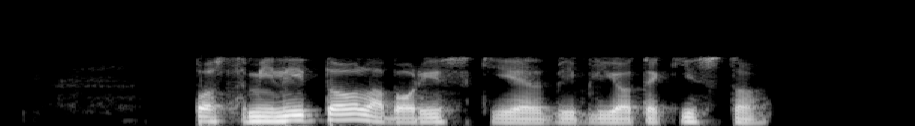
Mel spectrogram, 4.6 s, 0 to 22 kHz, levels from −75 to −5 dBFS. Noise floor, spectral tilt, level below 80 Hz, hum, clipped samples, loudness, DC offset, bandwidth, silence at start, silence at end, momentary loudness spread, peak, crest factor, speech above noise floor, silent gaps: -86 dBFS; -8 dB/octave; -42 dBFS; none; under 0.1%; -17 LUFS; under 0.1%; 4.1 kHz; 1 s; 0.75 s; 10 LU; -2 dBFS; 16 dB; 70 dB; none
